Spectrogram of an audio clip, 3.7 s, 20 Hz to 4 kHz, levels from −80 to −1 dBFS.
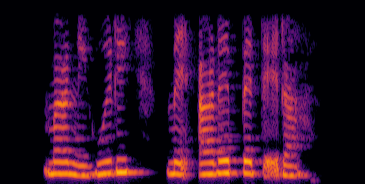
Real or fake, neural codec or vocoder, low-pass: real; none; 3.6 kHz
